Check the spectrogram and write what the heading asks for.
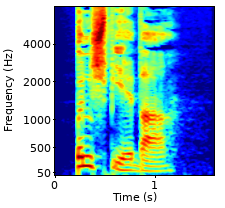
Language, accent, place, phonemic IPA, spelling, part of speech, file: German, Germany, Berlin, /ˈʊnˌʃpiːlbaːɐ̯/, unspielbar, adjective, De-unspielbar.ogg
- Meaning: unplayable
